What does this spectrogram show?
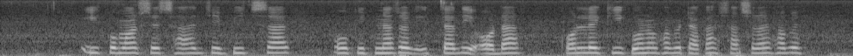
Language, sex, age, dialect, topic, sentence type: Bengali, female, 31-35, Jharkhandi, agriculture, question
